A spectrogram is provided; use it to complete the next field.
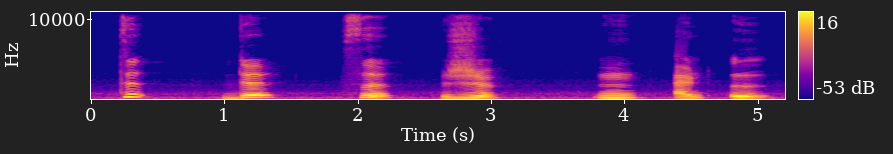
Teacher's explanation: Then you have alveolars, where the front part of the tongue touches the alveolar ridge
